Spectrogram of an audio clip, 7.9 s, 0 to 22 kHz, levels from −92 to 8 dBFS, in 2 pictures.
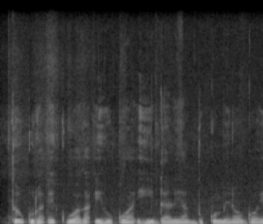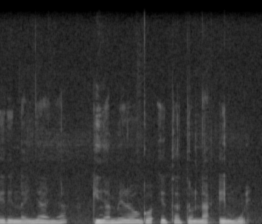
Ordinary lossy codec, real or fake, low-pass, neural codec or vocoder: none; real; none; none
